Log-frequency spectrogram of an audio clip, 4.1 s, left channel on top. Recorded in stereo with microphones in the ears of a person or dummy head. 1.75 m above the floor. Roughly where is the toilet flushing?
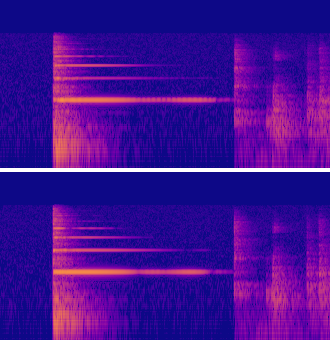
Right.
